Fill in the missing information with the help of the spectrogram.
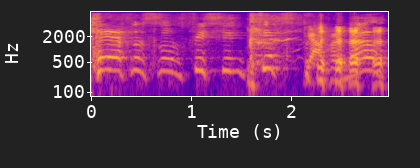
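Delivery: high, slow mock British accent. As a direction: offer it in a hammed-up British accent. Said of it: "some sort of accent".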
